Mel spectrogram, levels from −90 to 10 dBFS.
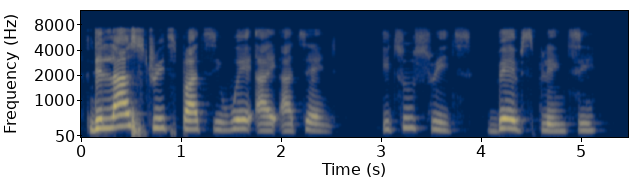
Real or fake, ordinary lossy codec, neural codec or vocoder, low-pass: real; none; none; 7.2 kHz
